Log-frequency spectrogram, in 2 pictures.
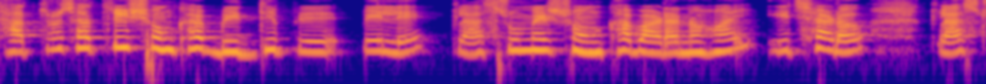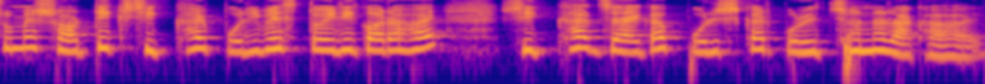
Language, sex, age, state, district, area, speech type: Bengali, female, 30-45, West Bengal, Purulia, urban, spontaneous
